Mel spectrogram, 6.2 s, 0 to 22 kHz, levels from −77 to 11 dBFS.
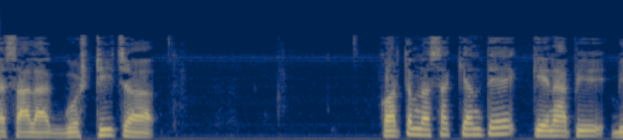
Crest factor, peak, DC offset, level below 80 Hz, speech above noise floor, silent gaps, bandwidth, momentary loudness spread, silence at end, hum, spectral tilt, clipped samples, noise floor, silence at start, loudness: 18 dB; 0 dBFS; under 0.1%; -58 dBFS; 40 dB; none; 8 kHz; 5 LU; 0 s; none; -6 dB/octave; under 0.1%; -55 dBFS; 0 s; -16 LUFS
